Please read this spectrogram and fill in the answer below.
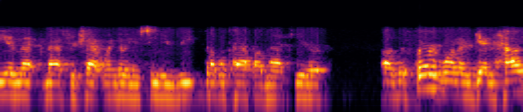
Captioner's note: murmurs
